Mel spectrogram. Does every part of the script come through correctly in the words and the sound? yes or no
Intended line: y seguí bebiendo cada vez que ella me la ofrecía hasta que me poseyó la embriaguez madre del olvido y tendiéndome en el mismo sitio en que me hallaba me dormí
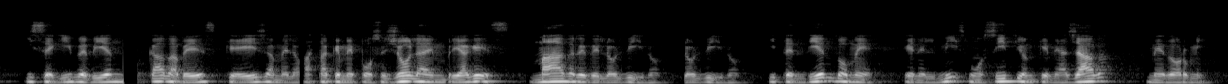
no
